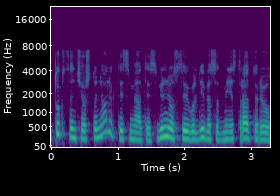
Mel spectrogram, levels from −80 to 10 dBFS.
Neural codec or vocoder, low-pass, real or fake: none; 7.2 kHz; real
